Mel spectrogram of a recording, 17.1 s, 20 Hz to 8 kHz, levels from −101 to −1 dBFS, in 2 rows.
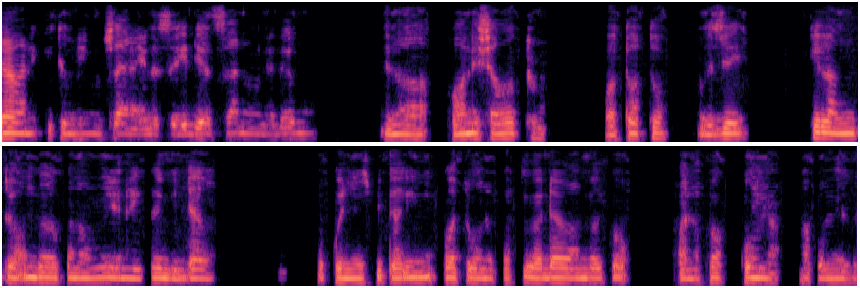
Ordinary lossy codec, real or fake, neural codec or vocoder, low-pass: AAC, 48 kbps; fake; codec, 44.1 kHz, 3.4 kbps, Pupu-Codec; 7.2 kHz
